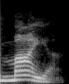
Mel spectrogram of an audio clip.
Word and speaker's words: Maia: Maya Campbell Maya Campbell what is it M A I A. I never knew how to pronounce it. I think it's Maya.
